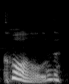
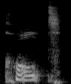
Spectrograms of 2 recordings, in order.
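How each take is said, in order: First: The word ends with a d sound. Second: The word ends with a t sound. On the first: The speaker calls it right. "but cold, cold. L, and then D" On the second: The speaker calls it wrong. "not cold, not T"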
